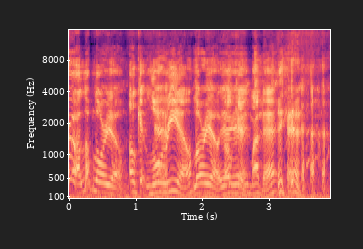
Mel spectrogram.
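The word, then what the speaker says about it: L'Oréal: L'Oreal, yeah, Okay, yeah.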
